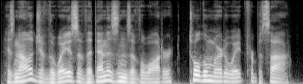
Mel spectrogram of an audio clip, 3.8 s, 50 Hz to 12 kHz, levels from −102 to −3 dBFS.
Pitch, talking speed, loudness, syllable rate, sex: 120 Hz, 285 wpm, -15 LUFS, 7.4 syllables/s, male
